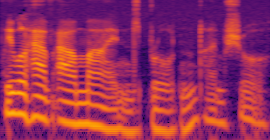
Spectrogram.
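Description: Sinister male inquisitor, played by a narrator: low-volume, slow, measured, icily polite and pious storybook villain. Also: expressive, vocal fry, exaggerated voice. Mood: icily courteous. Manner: hushed, measured, menacingly courteous.

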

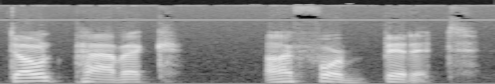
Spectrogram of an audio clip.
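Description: A man's voice: medium pitch, animated, slow, fairly bright tone, dry recording, pitched above the performer's own voice. A man voicing a stern, fair-minded older father who speaks with firm command in a story.

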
